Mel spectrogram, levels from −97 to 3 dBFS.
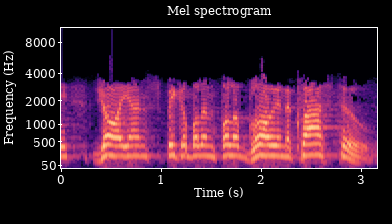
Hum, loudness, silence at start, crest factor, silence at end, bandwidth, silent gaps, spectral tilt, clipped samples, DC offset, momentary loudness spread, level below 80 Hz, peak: none; -14 LUFS; 0 s; 14 dB; 0.1 s; 4 kHz; none; -10.5 dB/octave; under 0.1%; under 0.1%; 8 LU; -60 dBFS; 0 dBFS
